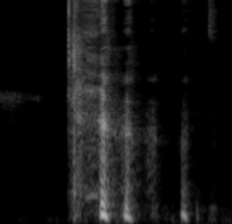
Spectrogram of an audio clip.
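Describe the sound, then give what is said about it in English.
A few short, rough coughs, a burst of two or three quick hacks followed by one more after a brief pause, with no talking. “Anthony Davis, he's coughing at home.”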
